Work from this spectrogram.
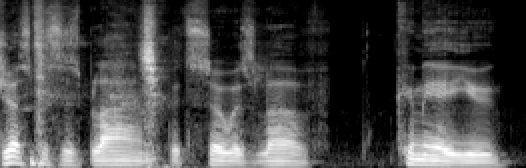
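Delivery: put-on sweet Southern belle accent. Continuing the Judge Judy impression with a sweet Southern belle accent. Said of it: "just a sweet Southern belle".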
